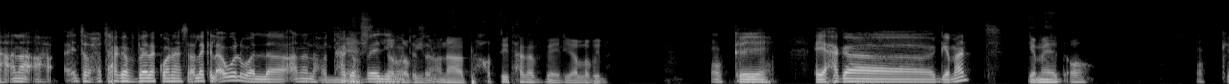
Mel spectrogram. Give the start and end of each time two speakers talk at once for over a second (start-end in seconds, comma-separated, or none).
3.2-4.4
